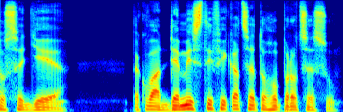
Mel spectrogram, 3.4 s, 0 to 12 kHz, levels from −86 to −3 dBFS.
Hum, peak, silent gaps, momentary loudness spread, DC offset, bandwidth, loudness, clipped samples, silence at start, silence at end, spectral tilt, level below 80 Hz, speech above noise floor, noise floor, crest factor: none; -2 dBFS; none; 10 LU; under 0.1%; 12 kHz; -21 LUFS; under 0.1%; 0 s; 0.1 s; -4.5 dB/octave; -40 dBFS; 48 dB; -68 dBFS; 18 dB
